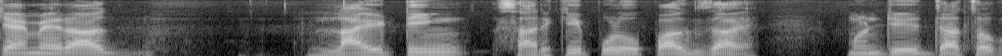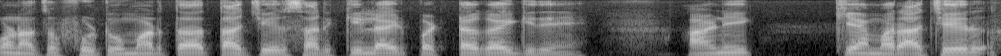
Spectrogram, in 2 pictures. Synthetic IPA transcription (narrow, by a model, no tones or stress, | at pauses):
kɛmeɾa | lajʈiŋɡsaɾkipuɭɔpakd͡zaj | m̤əɳd͡ʑed͡zat͡sɔkɔɽ̃at͡sɔfoʈomaɽt̪at̪at͡ɕeɾsaɾkilajʈ̚pəɽʈakajɡit̪ẽ | aɽ̃i | kɛmɾat͡ɕeɾ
